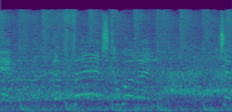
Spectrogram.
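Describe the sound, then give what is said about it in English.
An arena crowd at a darts match cheers after Fallon Sherrick nails the winning double, the first woman to beat a man, in a steady, dense roar, with higher shouts and whistle-like cries rising above it and dull low thumps pulsing underneath at a regular beat. “Listen to that crowd go.”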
